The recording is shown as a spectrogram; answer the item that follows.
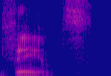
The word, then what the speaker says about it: Pham: That if you would ask, most people would say Pham. But I do go by Pham, Pham.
